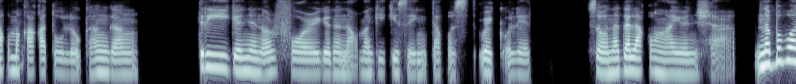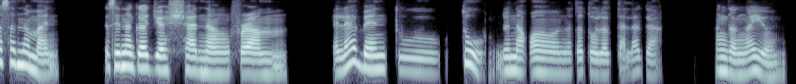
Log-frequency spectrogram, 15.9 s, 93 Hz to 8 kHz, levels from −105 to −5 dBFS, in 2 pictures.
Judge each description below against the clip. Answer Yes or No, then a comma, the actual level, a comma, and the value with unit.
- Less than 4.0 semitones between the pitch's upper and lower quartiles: Yes, average, 3.1 semitones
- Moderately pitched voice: Yes, medium, 175 Hz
